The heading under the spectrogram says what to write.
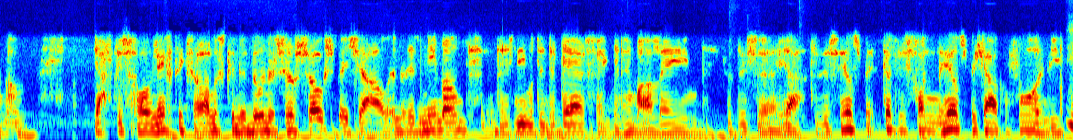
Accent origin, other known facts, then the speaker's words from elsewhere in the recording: Netherlands; Dus wij als Nederlanders zijn dat wel snel...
